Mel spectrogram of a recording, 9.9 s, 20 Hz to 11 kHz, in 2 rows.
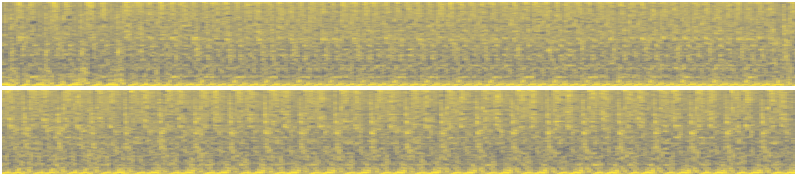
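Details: Ford 555 backhoe diesel after head reinstall, once the fuel filter, injector pump and injectors were bled step by step: steady, even chug at a low regular beat with no stumbling or misses; engine idling cleanly.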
